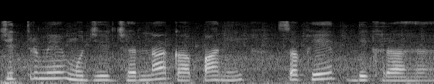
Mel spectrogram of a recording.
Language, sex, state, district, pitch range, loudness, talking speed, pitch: Hindi, female, Madhya Pradesh, Katni, 185-240 Hz, -17 LUFS, 140 wpm, 200 Hz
